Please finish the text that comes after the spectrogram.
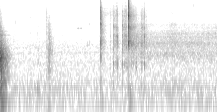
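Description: Several sharp camera shutter clicks as a photographer shoots a man lighting a cigar, a lone click or two followed by a quick cluster of snaps, fairly quiet, with no talking and a faint hiss trailing after.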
